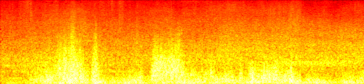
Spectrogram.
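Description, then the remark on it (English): Strong wind buffets the microphone outdoors on a snowy hill, a loud, continuous low rumble with gusty surges that swell and ease over a few seconds, no voices heard. “Until I get to the top of this hill, I feel like I'm feeling more wind.”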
